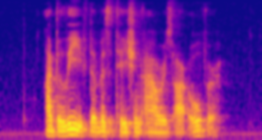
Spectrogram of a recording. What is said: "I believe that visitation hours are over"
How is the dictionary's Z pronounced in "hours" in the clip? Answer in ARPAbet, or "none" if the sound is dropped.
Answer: Z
